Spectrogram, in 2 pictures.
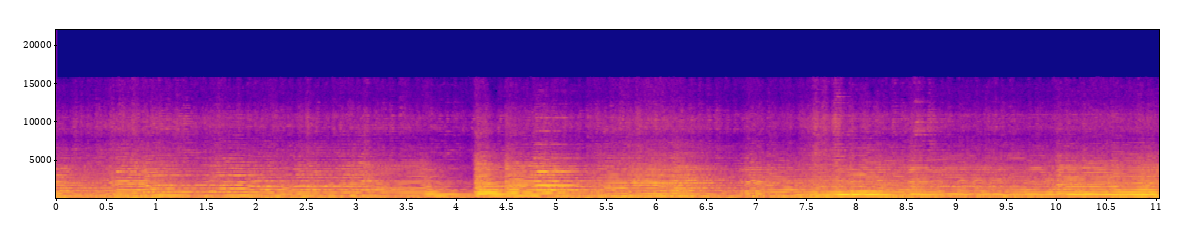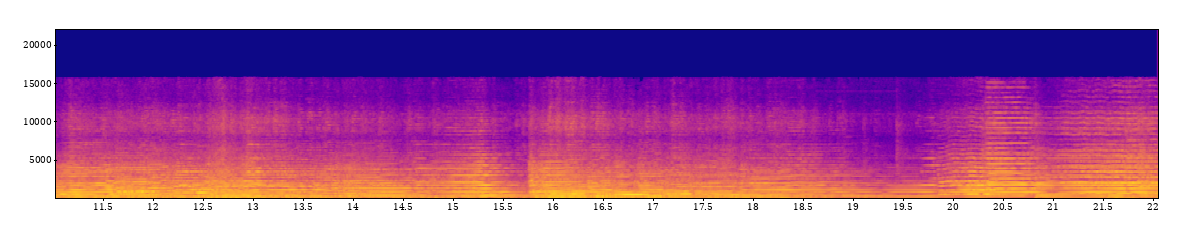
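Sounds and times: guitar accompaniment: 0.0s - 22.0s
violin playing slow melody: 0.0s - 22.0s.

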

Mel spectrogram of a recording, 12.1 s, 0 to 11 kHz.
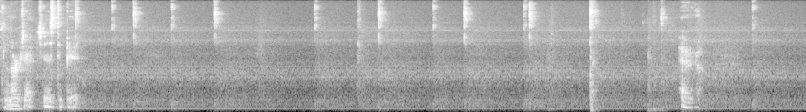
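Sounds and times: computer mouse clicks: 1.6s - 3.4s, 4.7s - 5.9s, 6.5s - 7.2s, 7.8s - 8.1s.

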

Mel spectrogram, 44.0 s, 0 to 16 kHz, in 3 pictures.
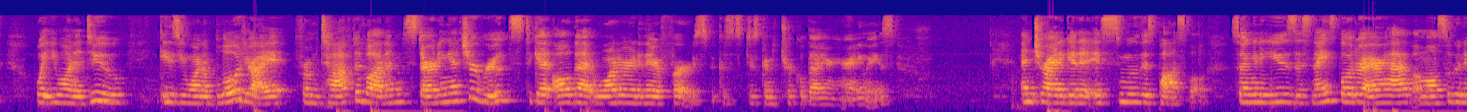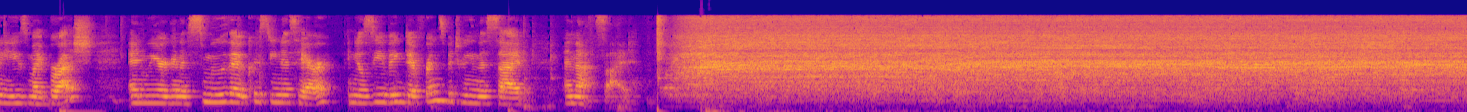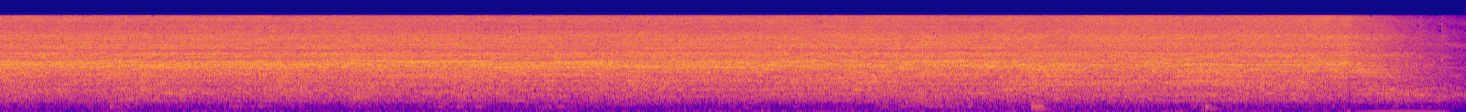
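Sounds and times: hair dryer running: 21.2s - 44.0s.

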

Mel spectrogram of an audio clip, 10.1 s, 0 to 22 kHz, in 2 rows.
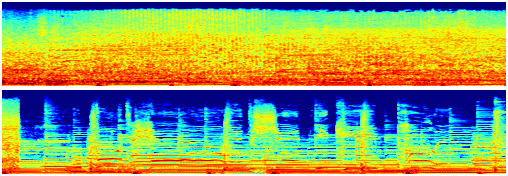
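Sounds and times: city street noise: 0.0s - 5.2s
electric tram passing: 0.0s - 5.2s.

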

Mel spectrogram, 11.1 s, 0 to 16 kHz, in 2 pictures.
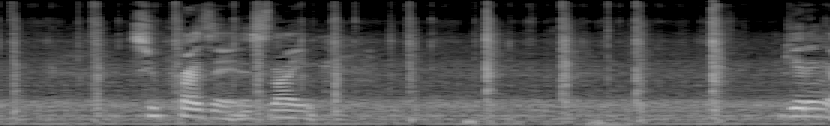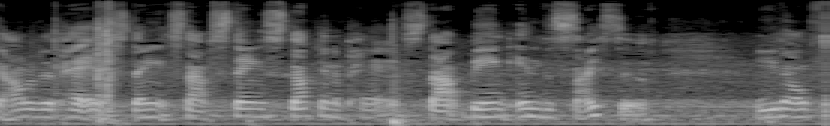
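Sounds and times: cards rustling: 0.0s - 5.0s.

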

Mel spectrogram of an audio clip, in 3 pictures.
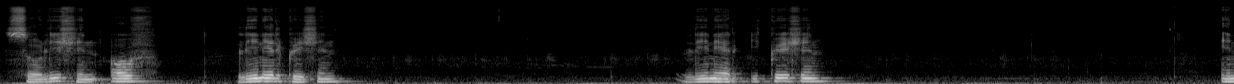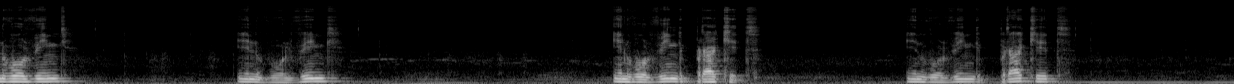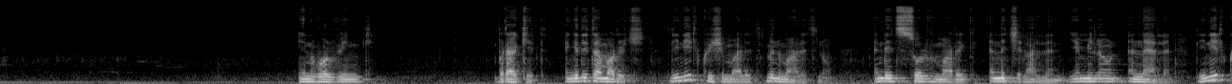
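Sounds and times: low steady hum: 0.0s - 37.0s
stylus scratching on drawing tablet: 3.0s - 10.8s, 13.0s - 17.8s, 22.9s - 26.4s, 29.1s - 35.1s.

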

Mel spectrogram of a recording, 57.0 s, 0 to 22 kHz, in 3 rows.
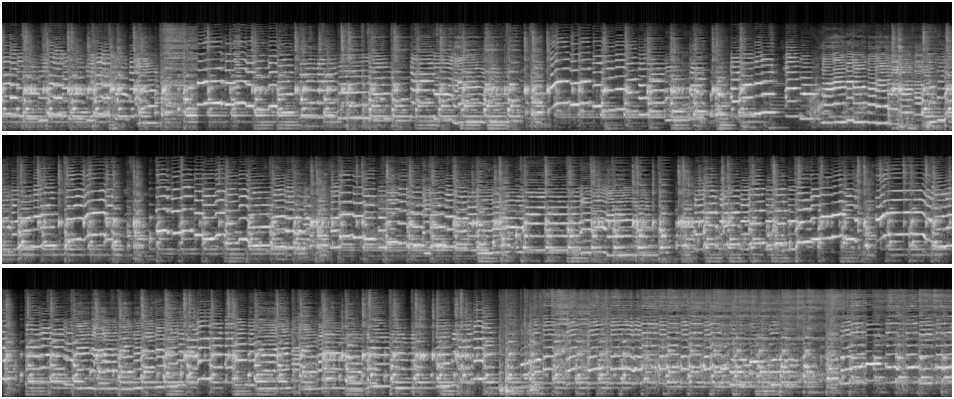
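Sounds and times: clarinet lead line: 0.0s - 57.0s
jazz band playing: 0.0s - 57.0s.

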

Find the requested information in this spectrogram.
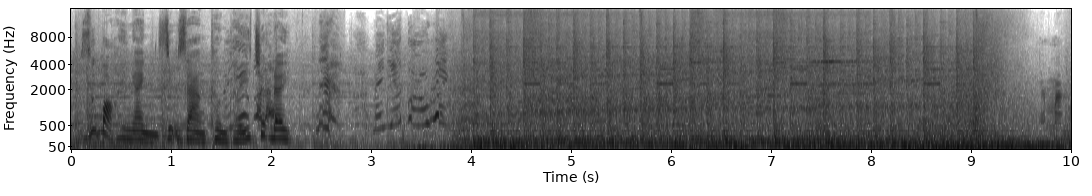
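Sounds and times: dramatic film music: 0.0s - 10.0s.

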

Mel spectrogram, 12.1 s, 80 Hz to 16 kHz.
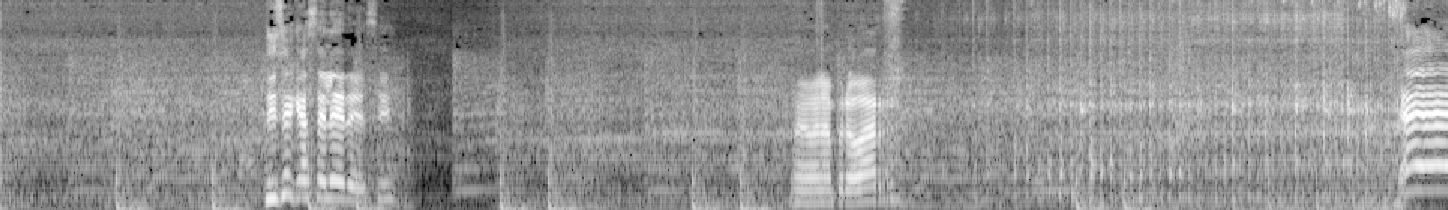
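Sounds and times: starter motor cranking: 0.0s - 11.8s
engine running unevenly: 0.0s - 12.0s.

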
